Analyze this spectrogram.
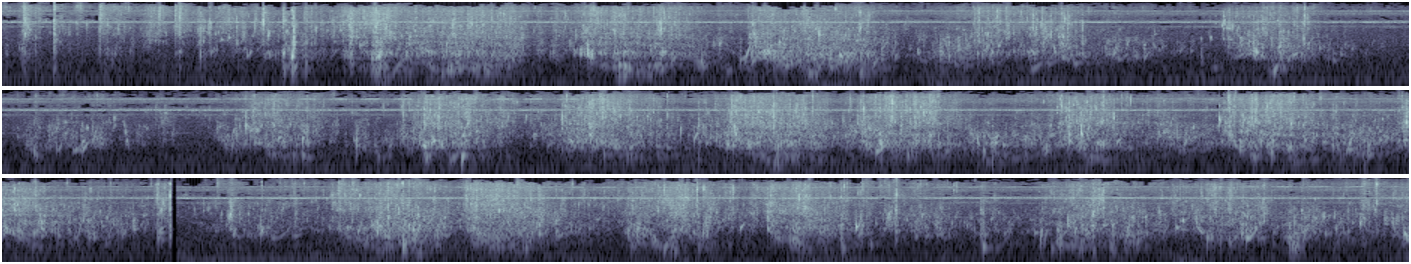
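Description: Legs wading through shallow stream water, sloshing and splashing with each stride roughly once a second. A steady high-pitched tone sits underneath.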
